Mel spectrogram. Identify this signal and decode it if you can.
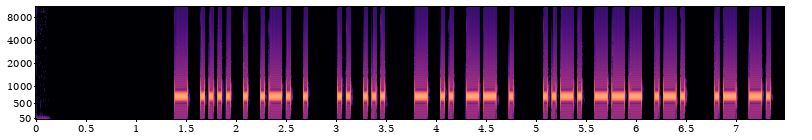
Morse code, heard as a keyed tone, about 28 wpm, 700 Hz. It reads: THERE IS TIME FOR AN
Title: Sentences from Top 1000 Words - Review Part 3 - 28wpm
